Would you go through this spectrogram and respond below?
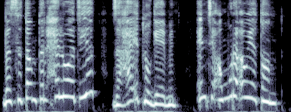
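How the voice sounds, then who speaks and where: A woman's voice: very high voice, big pitch swings, fast talker, no echo, studio quality, voice pushed up. A woman with an Egyptian accent voicing a chatty, innocent little girl who talks in a childish, pleading way. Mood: upset.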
